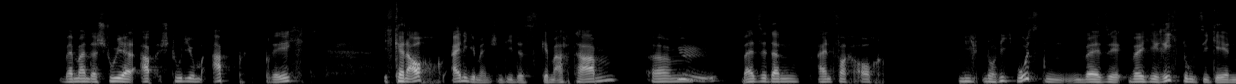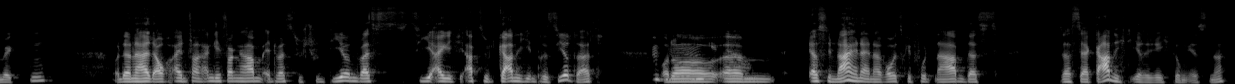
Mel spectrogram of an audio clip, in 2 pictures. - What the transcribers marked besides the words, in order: none
- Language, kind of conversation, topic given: German, podcast, Wie findest du eine Arbeit, die dich erfüllt?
